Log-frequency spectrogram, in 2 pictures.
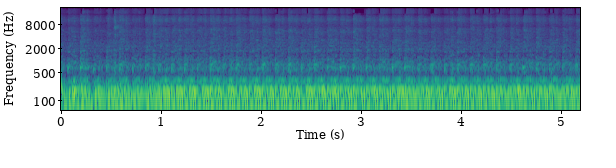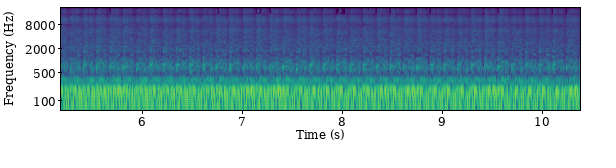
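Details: Chevrolet C10 with LS swap, first start after rewiring with makeshift relay: loud deep even rumble, fast steady beat, no misses or knocks; heat gun confirms all cylinders firing, normal running.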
